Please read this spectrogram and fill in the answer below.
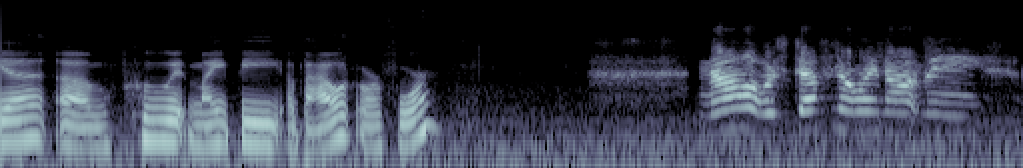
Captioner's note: laughs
